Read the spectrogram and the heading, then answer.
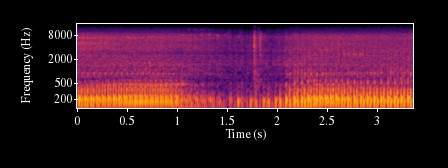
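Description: A motorcycle rides off in the dark. Its engine gives a loud, steady low rumble that dips briefly midway and then returns to full strength, with no voices.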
